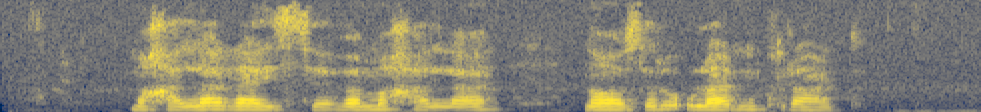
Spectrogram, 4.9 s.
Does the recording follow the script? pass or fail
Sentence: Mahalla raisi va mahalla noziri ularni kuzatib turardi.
fail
